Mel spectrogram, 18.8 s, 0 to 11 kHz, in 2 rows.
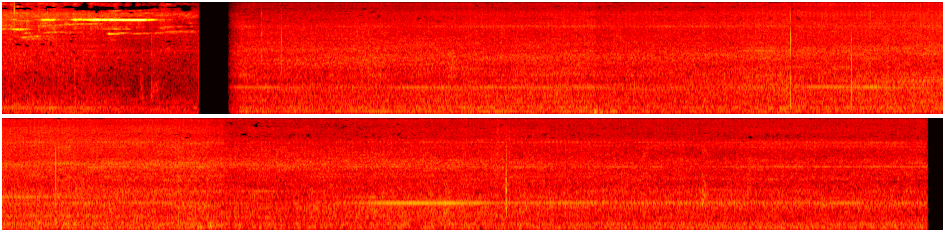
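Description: London Underground Central line 1992-stock tube train running past, with a brief high wheel squeal about a second in; after a short break, the train's steady running rumble continues with faint whining tones as it moves away.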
